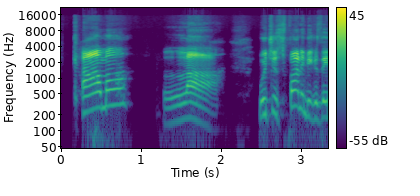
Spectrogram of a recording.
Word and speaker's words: Kamala: right but apparently uh tucker carlson said it wrong and and was getting the wrath today so i guess it's comma la which is funny because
